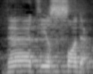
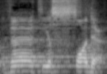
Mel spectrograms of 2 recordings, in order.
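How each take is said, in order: No difference in how they are said.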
